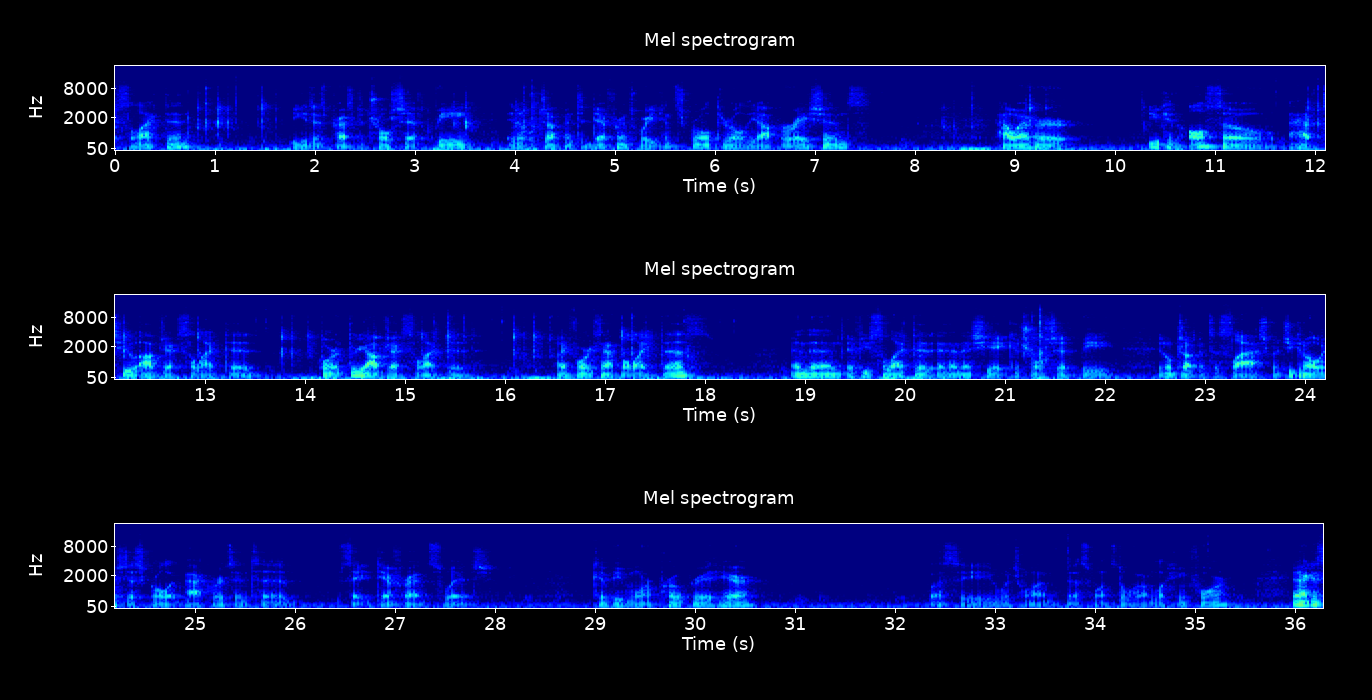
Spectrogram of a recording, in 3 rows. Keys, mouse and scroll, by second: 0.7 click, 1.0-1.4 typing, 2.4 click, 2.8 shift+click, 3.9 ctrl+shift+b, 4.8-5.8 scroll down 5, 5.8-6.5 scroll up 4, 6.5-7.5 scroll down 1, 7.5 click, 8.4 shift+middle click, 8.6 scroll up 1, 9.1 shift+a, 10.0 click, 10.4 s, 11.5 click, 11.9-14.0 typing, 12.5 click, 13.5 click, 14.4 click, 15.1 shift+d, 15.8 click, 16.0 s, 16.8 click, 17.1 typing, 17.7 click, 18.1 shift+click, 18.6 click, 19.0 shift+double click, 21.1 ctrl+shift+b, 22.9-23.8 scroll down 1, 23.8-25.5 scroll down 4, 25.8-26.5 scroll down 3, 26.5-27.1 scroll up 1, 27.1-27.7 scroll up 1, 27.7-29.0 scroll down 3, 29.0-29.7 scroll down 2, 29.8-32.2 scroll up 5, 32.8-33.5 scroll up 2, 33.5 click, 34.1 middle click, 35.6 click, 36.0 middle click.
